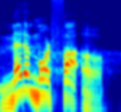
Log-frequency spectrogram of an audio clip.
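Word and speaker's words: metamorphao (μεταμορφόω): This word in the original language, it's pronounced metamorphao.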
